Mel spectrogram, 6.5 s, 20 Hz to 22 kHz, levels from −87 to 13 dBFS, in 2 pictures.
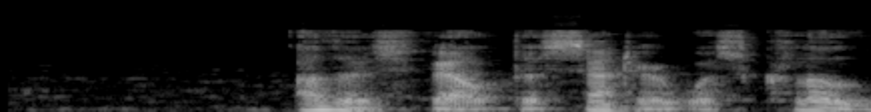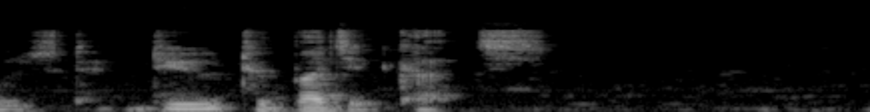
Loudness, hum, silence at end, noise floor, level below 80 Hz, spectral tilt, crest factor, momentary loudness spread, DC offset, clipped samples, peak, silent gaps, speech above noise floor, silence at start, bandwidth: -27 LUFS; none; 1.25 s; -70 dBFS; -60 dBFS; -5.5 dB/octave; 22 dB; 15 LU; under 0.1%; under 0.1%; -6 dBFS; none; 44 dB; 1.1 s; 7.4 kHz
